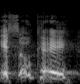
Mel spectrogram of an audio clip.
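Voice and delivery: gushing lady, laughing. Retold or imitated. Lady consoling the misnamed preacher, high and laughing. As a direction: dote on him with a laugh. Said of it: "she's like".

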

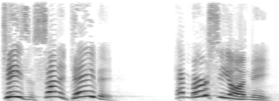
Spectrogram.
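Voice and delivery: loud, high desperate cry for mercy; shouting. Acted. Blind beggar shouting to Jesus from the roadside, desperate. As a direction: call out as loud as you can. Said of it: "He began to shout".

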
